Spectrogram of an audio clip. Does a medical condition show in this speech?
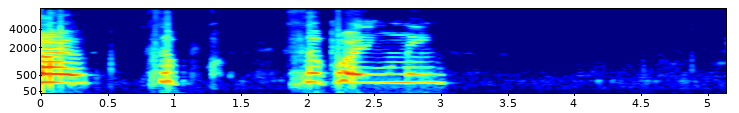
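Yes: cerebral palsy.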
